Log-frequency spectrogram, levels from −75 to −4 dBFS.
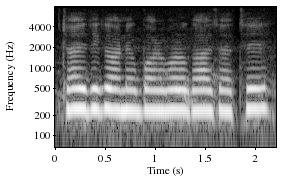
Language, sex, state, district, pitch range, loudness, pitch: Bengali, female, West Bengal, Cooch Behar, 230-245 Hz, -12 LUFS, 235 Hz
